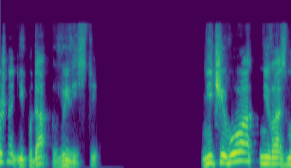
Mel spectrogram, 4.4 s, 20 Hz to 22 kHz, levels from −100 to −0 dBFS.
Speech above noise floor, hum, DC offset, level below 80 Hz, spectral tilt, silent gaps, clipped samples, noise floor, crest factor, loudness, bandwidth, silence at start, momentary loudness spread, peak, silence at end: over 72 dB; none; under 0.1%; -60 dBFS; -6 dB/octave; 1.86-3.02 s; under 0.1%; under -90 dBFS; 16 dB; -18 LUFS; 12.5 kHz; 0 s; 15 LU; -4 dBFS; 0 s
